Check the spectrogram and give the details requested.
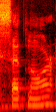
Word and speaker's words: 17noir: Is it supposed to be like this set Noir?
